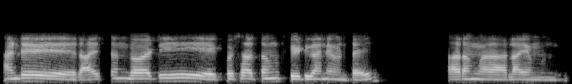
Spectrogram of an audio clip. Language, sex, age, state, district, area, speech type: Telugu, male, 18-30, Telangana, Kamareddy, urban, conversation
